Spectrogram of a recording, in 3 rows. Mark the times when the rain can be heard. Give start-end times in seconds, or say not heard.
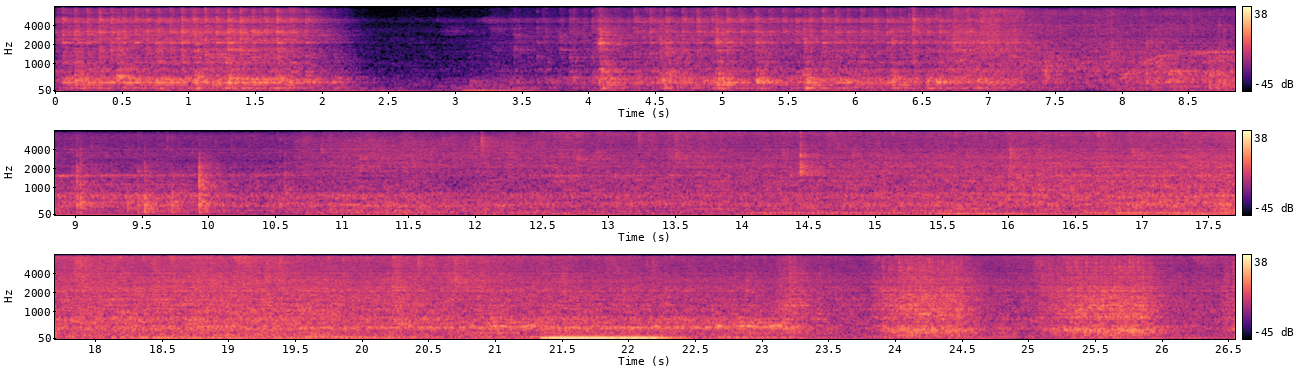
6.7-26.5.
